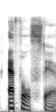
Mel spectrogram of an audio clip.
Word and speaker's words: Æthelstan: But first, that name Ethel Stan can look a bit intimidating, right? Quick pronunciation note for everyone. It's like the A in cat. So, Ethan. Ethel Stan.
